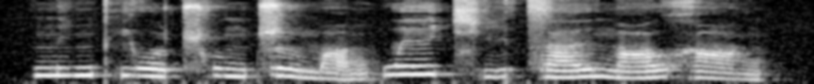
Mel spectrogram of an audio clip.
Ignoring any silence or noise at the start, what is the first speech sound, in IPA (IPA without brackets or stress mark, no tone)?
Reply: n̪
